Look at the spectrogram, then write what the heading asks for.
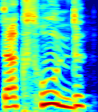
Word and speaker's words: Dachshund: The first part sounds exactly like saying ducks and hund is similar to hood, but with an ND. Hund. So if you say ducks hund, you would come pretty close.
